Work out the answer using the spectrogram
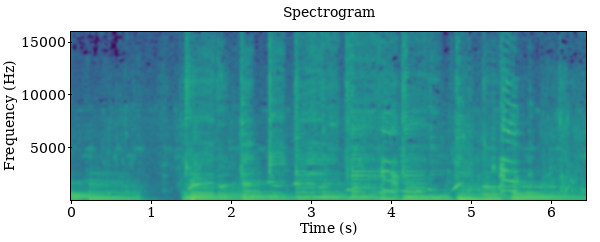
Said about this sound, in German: Alle meine Hühner scharren in dem Stroh, scharren in dem Stroh.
